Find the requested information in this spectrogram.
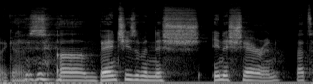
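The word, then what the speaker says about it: Inisherin: get to it I guess um banshees of initial in a Sharon that's how you pronounce it because I watched it I watched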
